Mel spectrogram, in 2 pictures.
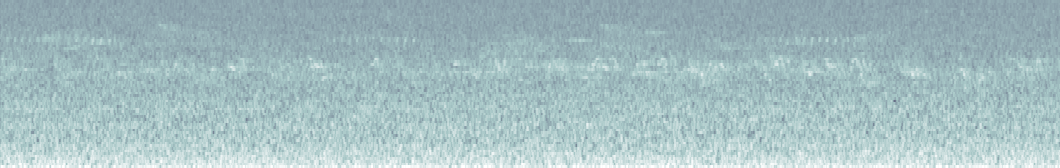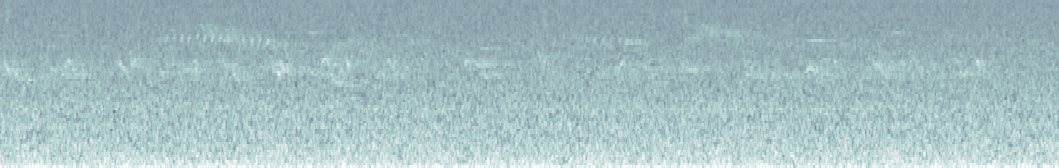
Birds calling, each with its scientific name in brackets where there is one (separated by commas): Pacific-slope Flycatcher (Empidonax difficilis), Dark-eyed Junco (Junco hyemalis), American Robin (Turdus migratorius)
